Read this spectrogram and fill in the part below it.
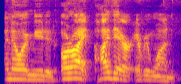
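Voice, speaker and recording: Bright, high-voiced man hosting. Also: normal speed. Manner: sweary, jokey, rambling. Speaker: show host. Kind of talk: casual livestream chat.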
